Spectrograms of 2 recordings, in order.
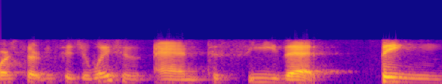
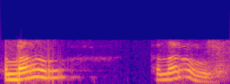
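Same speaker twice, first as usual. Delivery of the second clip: porn star voice; 11 semitones higher than usual. Acted. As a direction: coo it seductively, high up. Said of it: "my porn star voice".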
